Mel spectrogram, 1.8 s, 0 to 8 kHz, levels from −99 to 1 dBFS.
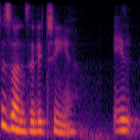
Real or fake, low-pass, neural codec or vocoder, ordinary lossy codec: fake; 7.2 kHz; codec, 16 kHz, 0.8 kbps, ZipCodec; none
